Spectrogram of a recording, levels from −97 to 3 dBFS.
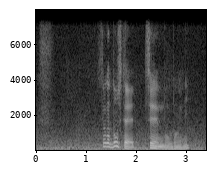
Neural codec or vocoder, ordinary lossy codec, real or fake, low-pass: codec, 16 kHz, 6 kbps, DAC; none; fake; 7.2 kHz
